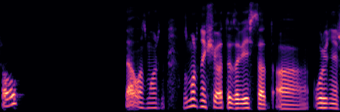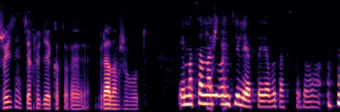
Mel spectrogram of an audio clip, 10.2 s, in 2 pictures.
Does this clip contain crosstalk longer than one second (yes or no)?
no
